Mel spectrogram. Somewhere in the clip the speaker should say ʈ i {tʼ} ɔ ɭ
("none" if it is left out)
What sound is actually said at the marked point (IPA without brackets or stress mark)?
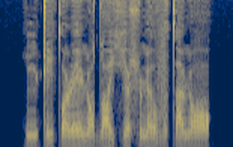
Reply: t̪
